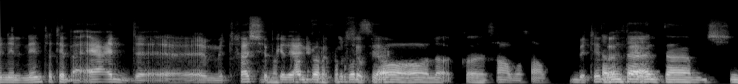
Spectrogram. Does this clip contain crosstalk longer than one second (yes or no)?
yes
